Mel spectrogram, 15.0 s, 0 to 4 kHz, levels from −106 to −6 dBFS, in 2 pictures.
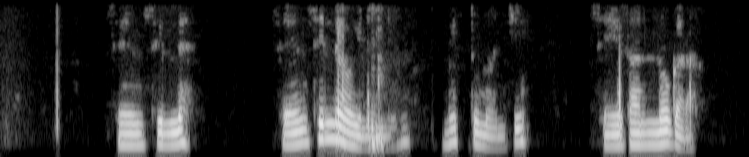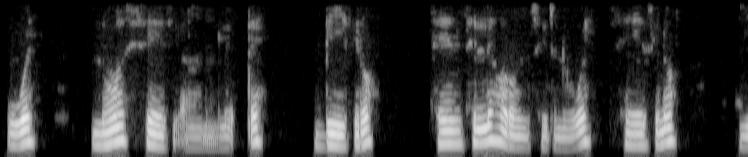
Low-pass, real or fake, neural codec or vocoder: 3.6 kHz; real; none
